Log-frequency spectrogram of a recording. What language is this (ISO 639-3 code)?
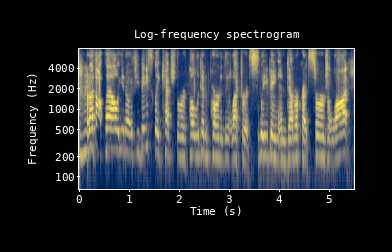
eng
